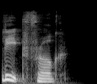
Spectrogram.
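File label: "leapfrog", English, British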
